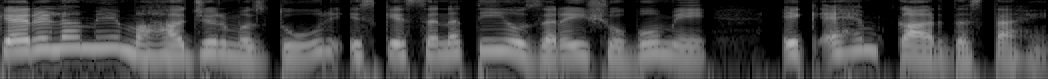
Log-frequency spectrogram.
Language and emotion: Urdu, neutral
